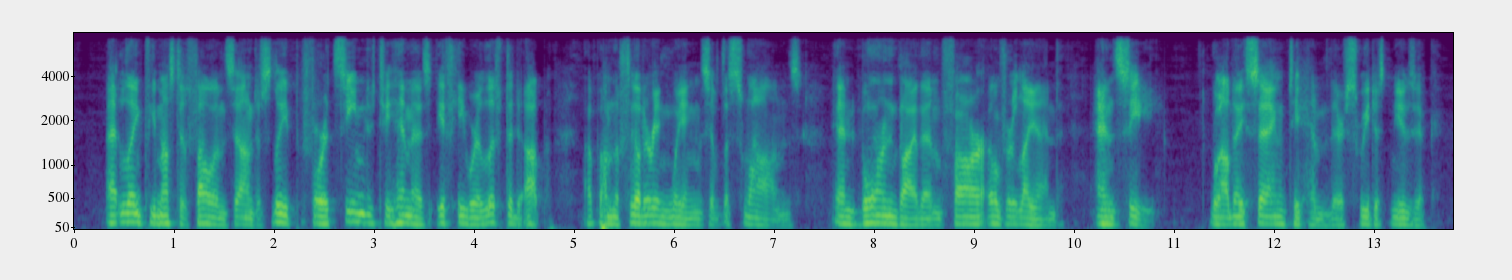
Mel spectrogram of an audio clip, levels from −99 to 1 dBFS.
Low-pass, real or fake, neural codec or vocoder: 7.2 kHz; fake; codec, 24 kHz, 1.5 kbps, HILCodec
